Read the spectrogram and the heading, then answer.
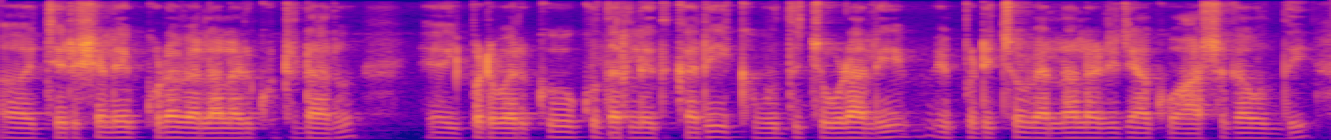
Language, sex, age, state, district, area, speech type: Telugu, male, 30-45, Andhra Pradesh, Konaseema, rural, spontaneous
